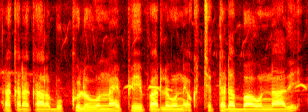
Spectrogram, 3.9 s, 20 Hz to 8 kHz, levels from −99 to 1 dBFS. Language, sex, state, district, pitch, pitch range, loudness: Telugu, male, Telangana, Mahabubabad, 125 Hz, 125-130 Hz, -17 LUFS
